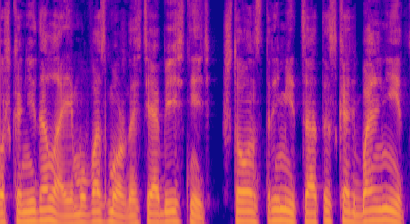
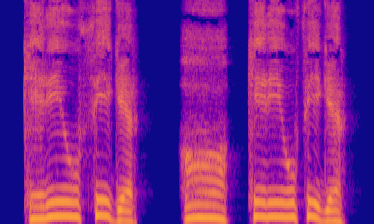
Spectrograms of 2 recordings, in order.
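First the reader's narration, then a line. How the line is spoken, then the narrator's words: Whispered. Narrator (Russian): Она прошептала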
